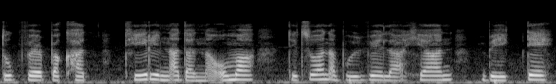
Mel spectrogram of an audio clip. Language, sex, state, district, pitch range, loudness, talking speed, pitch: Mizo, female, Mizoram, Aizawl, 195-215 Hz, -16 LUFS, 170 wpm, 205 Hz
